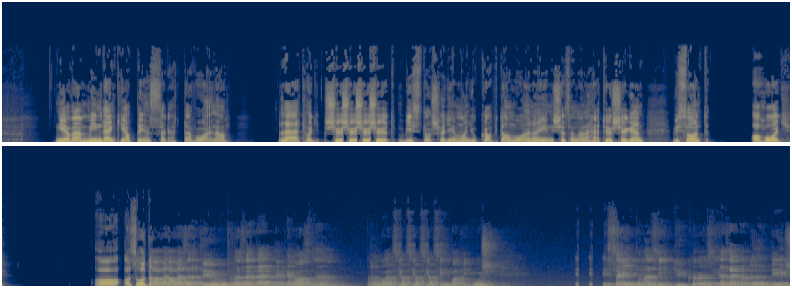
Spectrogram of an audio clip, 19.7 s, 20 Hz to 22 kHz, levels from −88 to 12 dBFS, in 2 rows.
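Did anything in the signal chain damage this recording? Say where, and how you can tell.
Yes. The driver or buffer stage produced a repeated buffer three times. A 0.17 s slice of speech plays again back to back with hard joins: at 4.27 to 4.78 s (three extra plays, ending just before "biztos hogy én mondjuk"), at 14.85 to 15.36 s (three extra), and at 17.07 to 17.41 s (two extra). The block length fits an 8192-sample buffer that was replayed when fresh data was late. On a waveform, identical blocks tile side by side with step discontinuities at each seam. On a spectrogram, the same pattern copies across with vertical click lines.

From 11.72 s to the end, the sound abruptly turns roomy and hollow. The level drops by about 10 dB, the low end thins, and background noise rises to about 30 dB below the speech. The cause is likely a switch to a distant microphone at the capture stage after the close one dropped out. 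On a waveform, the envelope shrinks in a single step and the gaps no longer fall to silence. On a spectrogram, the bass band weakens, reverberant smearing trails each syllable, and a broadband noise floor fills the background.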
